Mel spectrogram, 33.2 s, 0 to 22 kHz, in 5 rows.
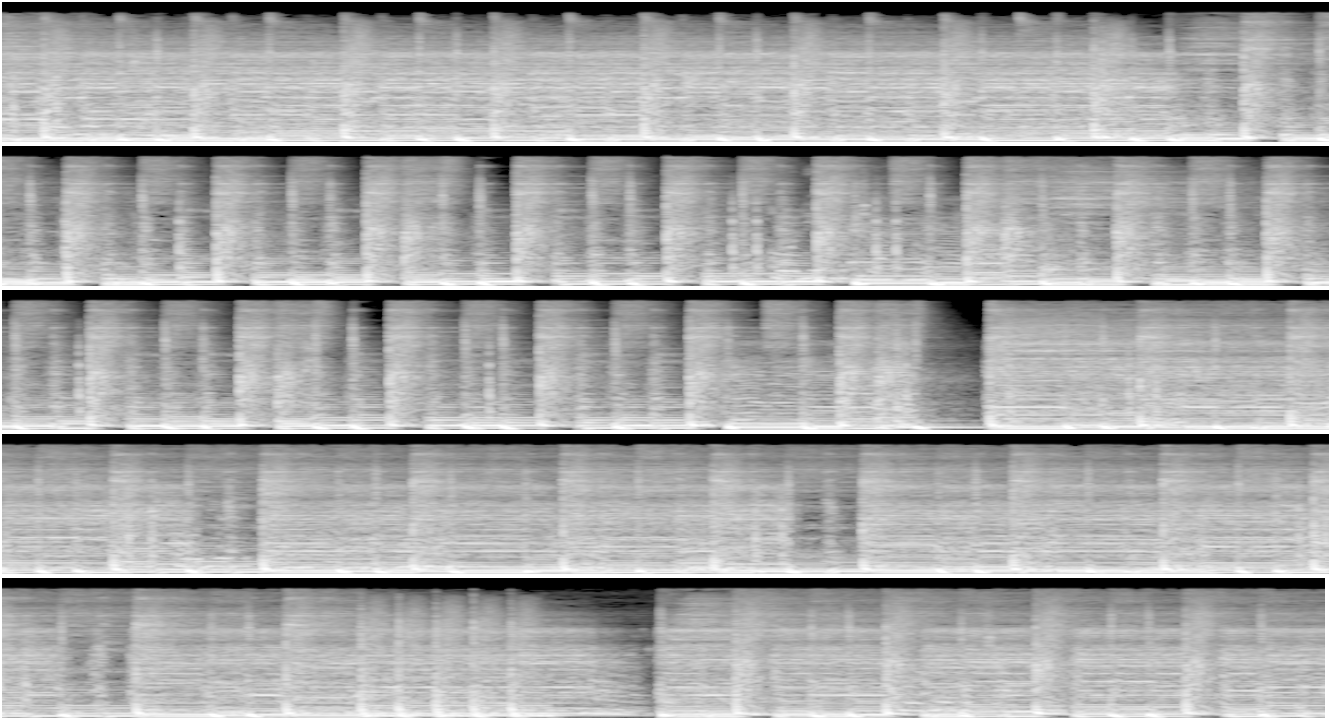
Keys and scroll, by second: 11.8 BackSpace.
